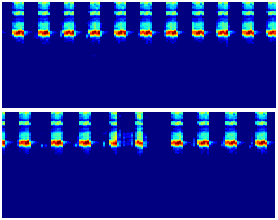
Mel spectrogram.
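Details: Cricket chirping loudly at night, a male calling to attract females and hold territory; steady high chirps roughly four per second, briefly broken near the end before resuming, nothing else audible.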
